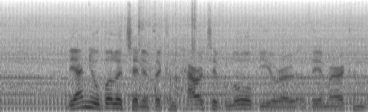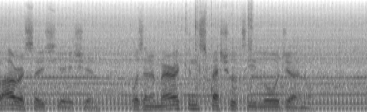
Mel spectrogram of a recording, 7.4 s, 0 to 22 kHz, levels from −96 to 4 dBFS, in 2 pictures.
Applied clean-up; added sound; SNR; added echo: none; Engine; 8 dB; none.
